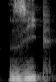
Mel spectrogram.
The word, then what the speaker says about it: sieb: In this case, we drop the en ending from 7 and are left with sieb. 17.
